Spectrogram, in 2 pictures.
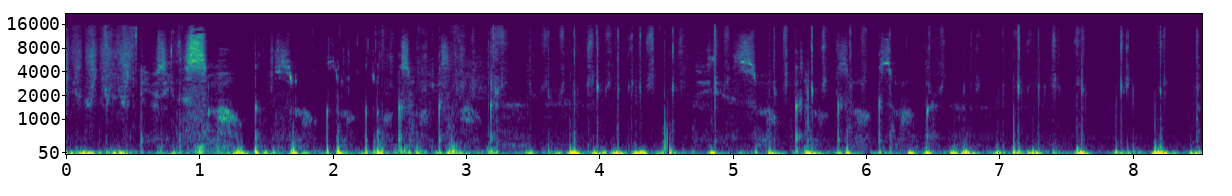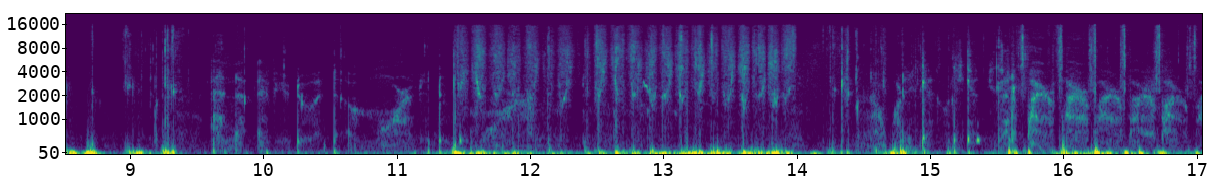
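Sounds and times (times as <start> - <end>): rapid rubbing of hands: 0.0 - 1.0, 2.2 - 9.5, 11.3 - 17.0
person whispering: 0.6 - 3.6, 4.7 - 6.9, 9.5 - 12.2, 14.4 - 17.0.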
